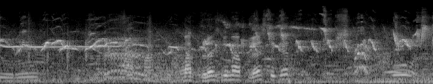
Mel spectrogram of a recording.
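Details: At a songbird contest, a caged Greater green leafbird pours out a fast, varied stream of sharp chirps, slurred whistles and squeaky warbles, with music, applause, human voices and other birds in the background.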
